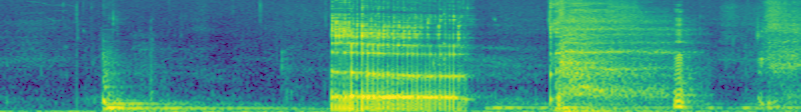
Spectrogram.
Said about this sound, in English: I think we should do a burp compilation.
